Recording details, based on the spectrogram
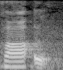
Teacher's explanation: മഖ്റജ് 1 സാ, നാവിന്റെയും മേൽ മുൻപല്ലുകളുടെയും തല. ഇവിടെ നിന്ന് കാറ്റോട് കൂടി പുറപ്പെടുന്നു. ഇതാണ് സാഇന്റെ മഖ്റജ്.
